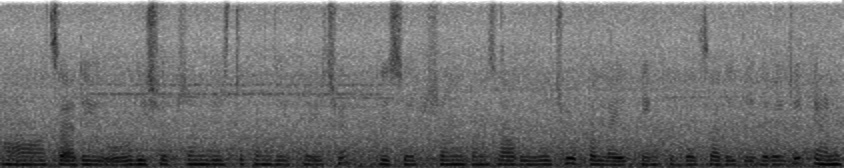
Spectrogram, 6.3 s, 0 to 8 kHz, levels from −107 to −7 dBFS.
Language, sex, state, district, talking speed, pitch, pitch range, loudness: Gujarati, female, Gujarat, Gandhinagar, 210 wpm, 190 Hz, 185-200 Hz, -15 LUFS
